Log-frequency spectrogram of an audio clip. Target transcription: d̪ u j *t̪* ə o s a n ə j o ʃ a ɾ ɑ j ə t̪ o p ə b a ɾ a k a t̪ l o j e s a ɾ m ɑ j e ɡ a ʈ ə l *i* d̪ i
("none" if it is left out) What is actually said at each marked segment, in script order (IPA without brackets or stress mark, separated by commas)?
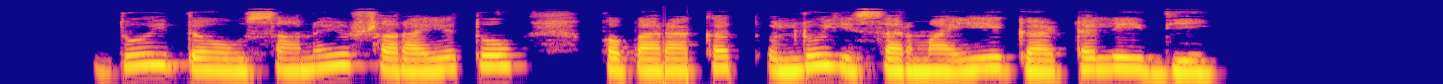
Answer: d̪, e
